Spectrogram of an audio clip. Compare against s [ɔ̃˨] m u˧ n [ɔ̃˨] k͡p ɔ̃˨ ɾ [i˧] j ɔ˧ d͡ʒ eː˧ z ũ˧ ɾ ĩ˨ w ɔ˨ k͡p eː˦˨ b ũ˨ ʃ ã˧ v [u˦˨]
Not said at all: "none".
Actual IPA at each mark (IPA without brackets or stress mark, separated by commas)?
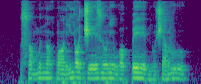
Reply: ɔ̃˨, ɔ̃˨, i˦, u˦˨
